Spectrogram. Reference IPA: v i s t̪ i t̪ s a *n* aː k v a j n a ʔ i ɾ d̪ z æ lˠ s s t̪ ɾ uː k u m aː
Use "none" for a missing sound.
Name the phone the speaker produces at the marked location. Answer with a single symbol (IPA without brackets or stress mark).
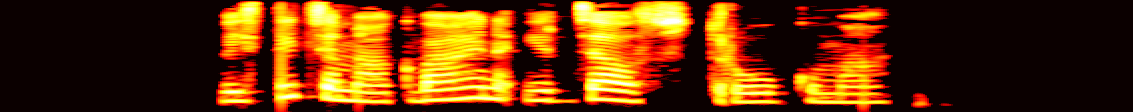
m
